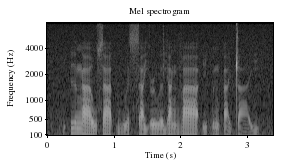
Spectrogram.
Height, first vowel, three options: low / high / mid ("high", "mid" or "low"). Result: high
